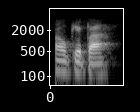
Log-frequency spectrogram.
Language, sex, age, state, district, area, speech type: Tamil, male, 30-45, Tamil Nadu, Ariyalur, rural, conversation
